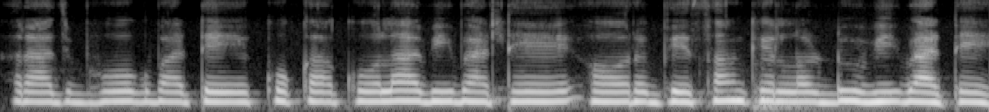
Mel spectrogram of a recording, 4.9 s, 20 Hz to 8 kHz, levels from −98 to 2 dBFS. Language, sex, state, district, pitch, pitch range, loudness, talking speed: Bhojpuri, female, Uttar Pradesh, Deoria, 220 Hz, 215-225 Hz, -20 LUFS, 155 wpm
